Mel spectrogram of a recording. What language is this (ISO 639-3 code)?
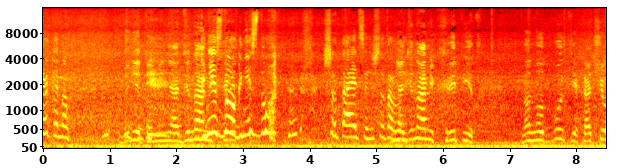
rus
